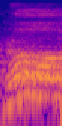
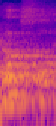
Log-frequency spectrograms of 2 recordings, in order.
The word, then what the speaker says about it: roxo: Rojo, rojo. Pero recuerden que esta X no tiene no tiene pronunciación folética de así de como de de X, si no no es roxo, es rojo.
